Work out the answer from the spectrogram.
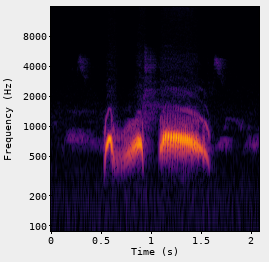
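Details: Spotted dove voice meant to excite birds in training. A single clear phrase: an abrupt rising note bending into a wavering tone, a brief pause, then a long steady coo dropping at its end, with faint hums around it.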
